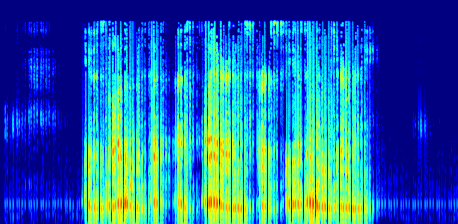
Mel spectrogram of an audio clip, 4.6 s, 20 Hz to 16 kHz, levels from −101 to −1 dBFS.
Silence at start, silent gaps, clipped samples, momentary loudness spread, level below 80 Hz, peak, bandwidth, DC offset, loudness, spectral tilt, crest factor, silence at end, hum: 0.9 s; none; under 0.1%; 10 LU; -52 dBFS; -6 dBFS; 11.5 kHz; under 0.1%; -27 LUFS; -4 dB/octave; 22 dB; 0.9 s; none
